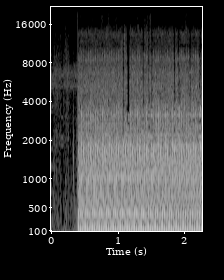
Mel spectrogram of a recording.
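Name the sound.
Kubota L2501 tractor engine idling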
